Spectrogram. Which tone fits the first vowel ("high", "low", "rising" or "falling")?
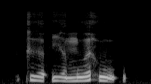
low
